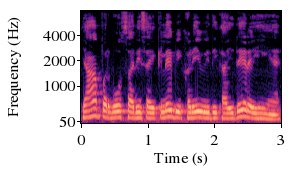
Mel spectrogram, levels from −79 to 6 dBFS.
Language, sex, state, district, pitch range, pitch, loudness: Hindi, male, Haryana, Charkhi Dadri, 140-160 Hz, 150 Hz, -11 LUFS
